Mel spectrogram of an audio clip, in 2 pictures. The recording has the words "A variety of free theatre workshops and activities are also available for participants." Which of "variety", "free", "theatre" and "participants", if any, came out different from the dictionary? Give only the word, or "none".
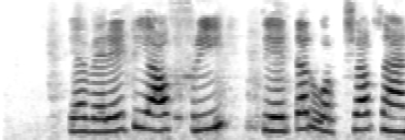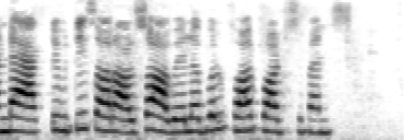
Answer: theatre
